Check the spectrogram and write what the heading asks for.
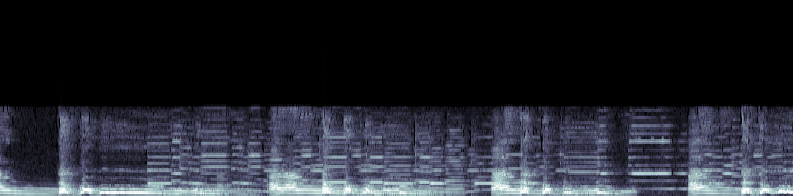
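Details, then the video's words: Female Border Collie singing along to Irish concertina music playing from a computer. She gives a series of long wavering howls that slide down in pitch, breaking into short yips, with the concertina tune audible between and beneath them. "Dog sings to Irish Music"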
